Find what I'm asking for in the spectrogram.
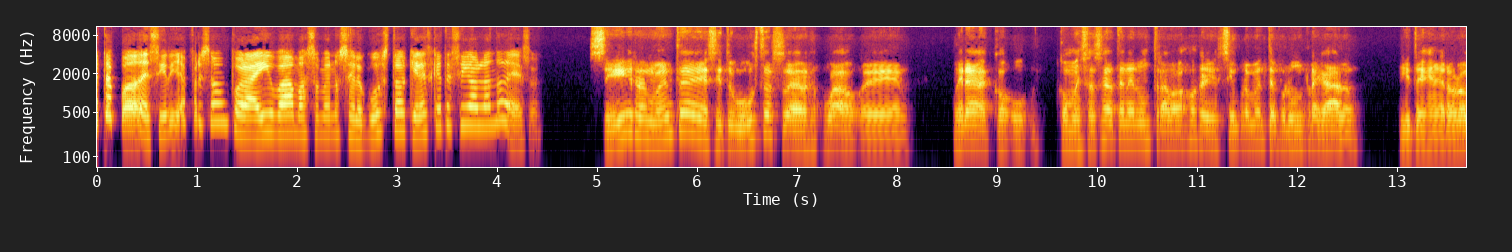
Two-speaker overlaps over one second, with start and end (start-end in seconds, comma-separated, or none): none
